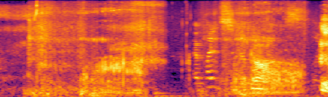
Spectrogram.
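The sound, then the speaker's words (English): A person does a steady vocal imitation of a cat purring as one of several animal noises, a low rumbling rattle that pulses for a few seconds, with a brief voiced sound near the end. “I mean, purring is a good one.”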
